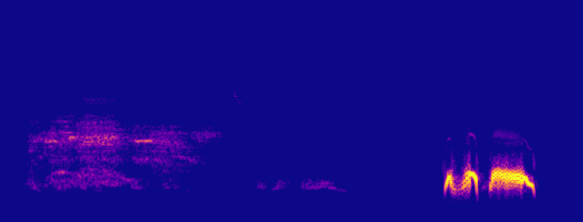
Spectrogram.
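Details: A spotted dove coos in the 'thúc' manner. A softer, hoarse, drawn-out sound is followed by a few faint low notes. A loud, rounded two-part coo closes the clip, deep and resonant.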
